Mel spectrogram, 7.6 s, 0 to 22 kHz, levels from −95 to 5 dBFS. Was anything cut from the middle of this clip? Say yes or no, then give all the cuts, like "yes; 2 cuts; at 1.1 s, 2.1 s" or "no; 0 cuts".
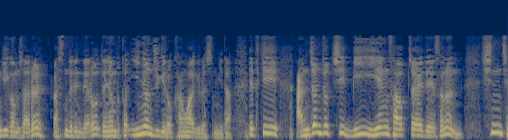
no; 0 cuts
